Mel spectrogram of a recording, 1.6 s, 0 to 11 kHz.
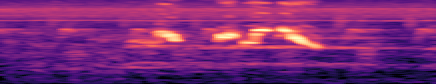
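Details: Red-whiskered bulbul decoy singing at a trap set for wild birds on 28 June 2020, giving one brisk chirpy phrase of four or five slurred notes, the last sweeping downward.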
